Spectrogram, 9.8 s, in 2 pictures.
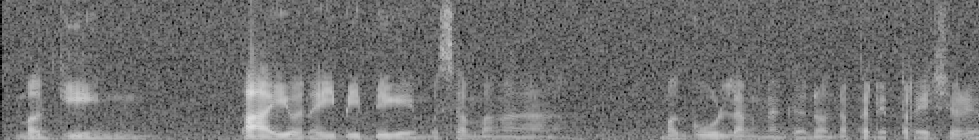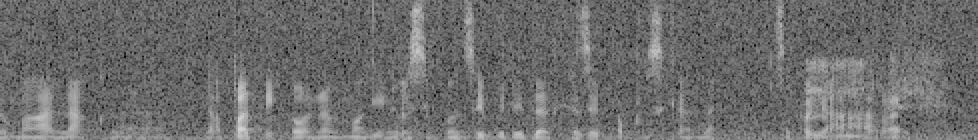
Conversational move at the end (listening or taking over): taking over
